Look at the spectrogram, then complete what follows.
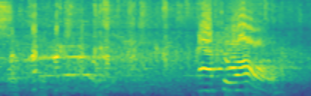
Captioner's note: applause and cheering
